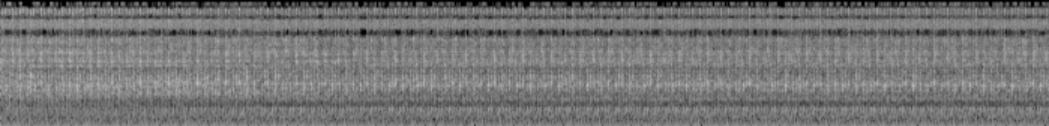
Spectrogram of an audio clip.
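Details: Tata Safari diesel that also has engine vibration and heating issues, idling steadily with a regular click about three to four times a second; abnormal engine clicking at idle.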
